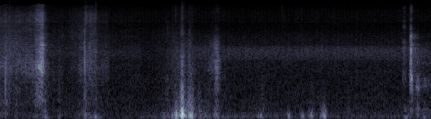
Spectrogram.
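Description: Quiet handling sounds: a few soft taps and rustles as a tarot card is picked up off a cloth and turned over, the loudest about two seconds in and a run of small ticks after it.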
